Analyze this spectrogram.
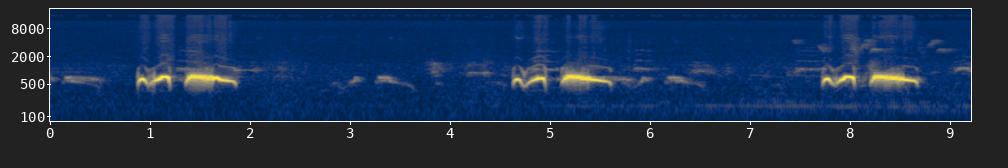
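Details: Coo phrases of spotted doves, male and female, used to rouse caged decoy birds; each phrase is a quick wobbling double note and a drawn-out descending coo, repeated roughly every three and a half seconds, faint murmurs in the gaps.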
